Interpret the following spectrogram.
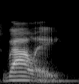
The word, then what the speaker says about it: valet: valet let me write valet T is not pronounce valy Parks your car or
